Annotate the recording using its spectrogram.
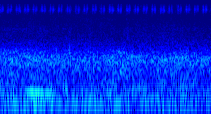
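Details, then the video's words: Great Green Bush-Cricket, several individuals present, at Itchen Valley Country Park, Southampton, Britain, beyond a barbed-wire fence; a very high, steady, rapidly pulsing buzz runs through the whole moment over a low background hum. "Great Green Bush-Cricket"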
